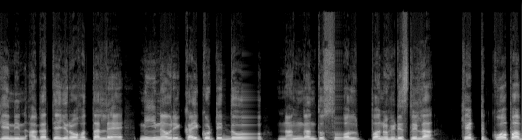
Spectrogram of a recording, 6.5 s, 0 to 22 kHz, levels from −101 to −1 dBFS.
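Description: Just after "ಇರೋ ಹೊತ್ತಲ್ಲೇ ನೀನವ್ರಿಗ್", from 2.79 to 2.84 s, a sound is held about 29 ms too long with a faint buzz or dip. This is a short stall from a late packet: the jitter buffer ran dry, and the receiver stretched the last sound until the packet arrived. From 3.04 to 3.25 s comes a call audio freeze. The sound hangs as a fading buzz or hiss for about 184 ms without dropping to silence. The likely cause is packets held up in transit, which let the buffer run empty. Further short stalls follow at 4.21 to 4.32 s and 4.52 to 4.63 s, holding a sound for about 89 and 96 ms. In every case the audio resumes where it stopped, so a delay is inserted and nothing is lost.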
